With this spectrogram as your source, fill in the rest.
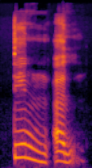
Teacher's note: Cara membacanya adalah dengan memperjelas bunyi tanwinnya atau bunyi nun sukunnya, kemudian membacanya tanpa gunnah yang dipanjangkan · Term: izhar halqi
